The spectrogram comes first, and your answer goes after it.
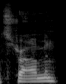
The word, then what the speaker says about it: Strowman: up on La Knight and that's when Braun straman came outt Braun strowman you know every timean every time you pronounce a word wrong like that I'm just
